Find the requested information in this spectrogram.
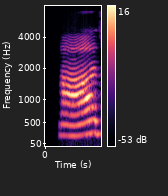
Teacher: অর্ধবিবৃত তুলনায় বেশি তারপরে তো আ যে একেবারে বিবৃত তাই না আ যখন উচ্চারণ করছি কি হচ্ছে যে মুখ বিবরণের আয়তন সবথেকে বেশি থাকছে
